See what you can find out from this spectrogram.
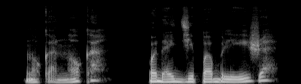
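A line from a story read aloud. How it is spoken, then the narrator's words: Muttering. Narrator (Russian): бормотал Джейми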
